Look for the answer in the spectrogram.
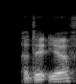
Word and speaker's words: Aditya: Okay, so looks like we've got apologies if I butcher your name here, but Aditya from Persistence. – Hey, how you going? That was actually a good pronunciation, so good job.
